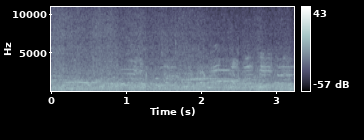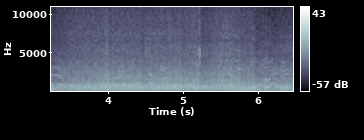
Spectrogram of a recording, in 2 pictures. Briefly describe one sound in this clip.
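Water splashes loudly over a boat full of riders.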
